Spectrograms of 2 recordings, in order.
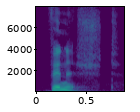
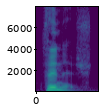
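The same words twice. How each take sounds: First: "Finished." repeated much softer, falling; hushed repeat of "Finished."; soft echo. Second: Said in the usual way. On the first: Shown as a demonstration. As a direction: let "Finished." drop to a quiet echo. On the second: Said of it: "he says".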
